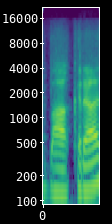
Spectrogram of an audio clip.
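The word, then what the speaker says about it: भाखड़ा: है वो भांगड़ा है, और जो भांगड़ा है उसका प्रोनाउंसिएशन लगभग सिमिलर है भाखरा से।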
